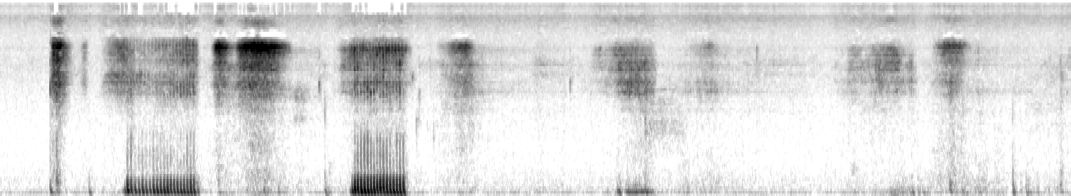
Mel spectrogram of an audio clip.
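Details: Snoring in a sleeping brindle Boxer puppy after a long walk and dinner: low rumbling snores on breathing in, about two loud ones among softer snuffly breaths, faint room noise.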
